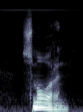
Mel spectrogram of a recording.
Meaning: 1. to smother, to suffocate, to deprive of oxygen 2. to muffle, to repress, to diminish, to die out 3. to braise 4. to smoke weed
- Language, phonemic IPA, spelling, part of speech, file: Dutch, /ˈsmorə(n)/, smoren, verb, Nl-smoren.ogg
